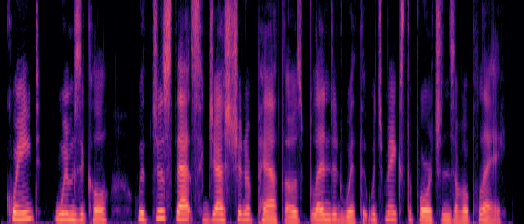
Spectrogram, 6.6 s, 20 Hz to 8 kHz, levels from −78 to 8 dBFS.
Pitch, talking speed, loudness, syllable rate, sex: 200 Hz, 165 wpm, -18 LUFS, 4.7 syllables/s, female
